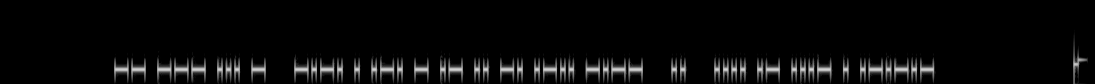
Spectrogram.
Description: Morse code, heard as a keyed tone, about 28 wpm, 700 Hz. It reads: MOST CERTAINLY I HAVE.
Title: Sentences from Top 1000 Words - Review Part 1 - 28wpm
